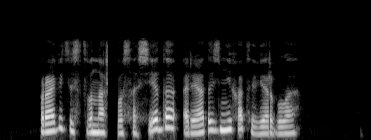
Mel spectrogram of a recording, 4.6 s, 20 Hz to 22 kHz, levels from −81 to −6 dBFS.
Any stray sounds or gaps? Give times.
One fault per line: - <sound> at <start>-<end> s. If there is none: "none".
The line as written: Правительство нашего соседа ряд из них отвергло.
- dropout at 1.3-1.5 s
